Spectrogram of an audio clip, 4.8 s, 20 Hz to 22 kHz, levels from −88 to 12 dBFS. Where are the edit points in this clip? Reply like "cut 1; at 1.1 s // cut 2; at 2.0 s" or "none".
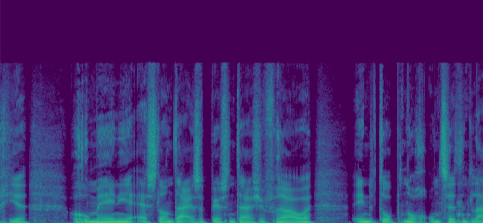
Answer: none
